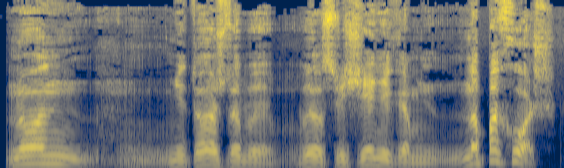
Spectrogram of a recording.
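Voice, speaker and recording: Brief: a rough, defensive ex-convict, as a male reader puts him on, raised voice, lively and gravelly. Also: mid-range voice, takes it slowly, dry recording, studio quality, heavily acted. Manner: rough, plain-spoken, animated.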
